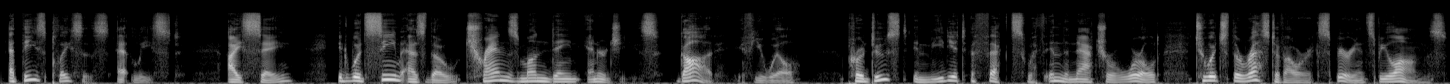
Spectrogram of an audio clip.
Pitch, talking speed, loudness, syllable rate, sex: 125 Hz, 135 wpm, -21 LUFS, 4.3 syllables/s, male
